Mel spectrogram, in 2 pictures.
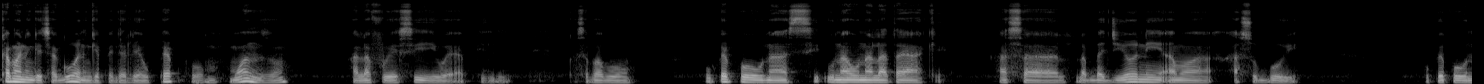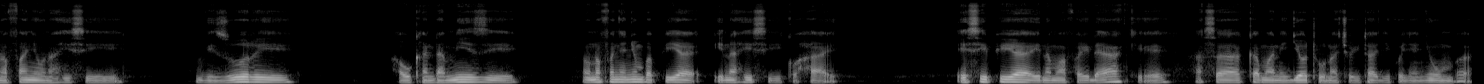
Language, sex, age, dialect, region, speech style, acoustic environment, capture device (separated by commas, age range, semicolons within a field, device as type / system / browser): Swahili, male, 25-34, Kenya - Mombasa, Kenya, happy, silence, mobile / Linux / Chrome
